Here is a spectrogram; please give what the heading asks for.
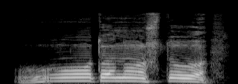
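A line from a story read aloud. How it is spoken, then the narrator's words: Drawn-out, drawling. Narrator (Russian): протянул Димка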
